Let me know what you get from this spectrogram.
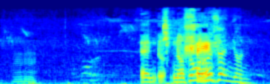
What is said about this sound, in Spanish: Pero es que la pájara sigue ahí como haciendo su ruidito.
